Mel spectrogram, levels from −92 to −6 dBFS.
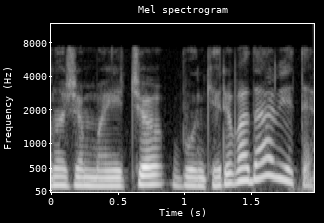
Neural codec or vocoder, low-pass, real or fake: none; 7.2 kHz; real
